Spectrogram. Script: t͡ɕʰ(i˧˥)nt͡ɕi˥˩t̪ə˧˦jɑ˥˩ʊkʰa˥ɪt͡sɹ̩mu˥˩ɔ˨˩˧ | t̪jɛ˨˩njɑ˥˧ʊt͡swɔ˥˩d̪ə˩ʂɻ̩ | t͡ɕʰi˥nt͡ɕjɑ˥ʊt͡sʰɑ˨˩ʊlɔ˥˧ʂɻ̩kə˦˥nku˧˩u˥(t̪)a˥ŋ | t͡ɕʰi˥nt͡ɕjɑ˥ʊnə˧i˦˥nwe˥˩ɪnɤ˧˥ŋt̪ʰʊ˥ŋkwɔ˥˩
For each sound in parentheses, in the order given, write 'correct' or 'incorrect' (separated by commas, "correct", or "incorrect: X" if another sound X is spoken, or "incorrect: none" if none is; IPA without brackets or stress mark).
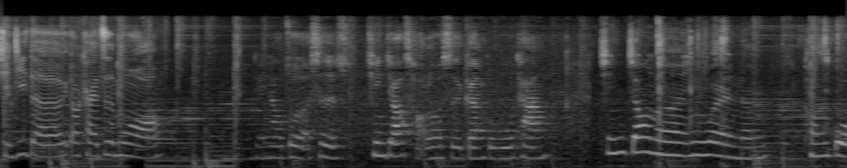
incorrect: i˨˩, incorrect: t̪ʰ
